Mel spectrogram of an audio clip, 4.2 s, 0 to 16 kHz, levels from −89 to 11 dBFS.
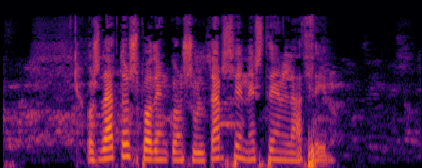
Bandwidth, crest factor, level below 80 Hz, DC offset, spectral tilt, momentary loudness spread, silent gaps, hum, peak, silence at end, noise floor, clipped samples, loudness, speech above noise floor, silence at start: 11.5 kHz; 22 dB; -40 dBFS; under 0.1%; -4 dB/octave; 21 LU; none; none; -2 dBFS; 0.85 s; -58 dBFS; under 0.1%; -22 LUFS; 37 dB; 0.05 s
